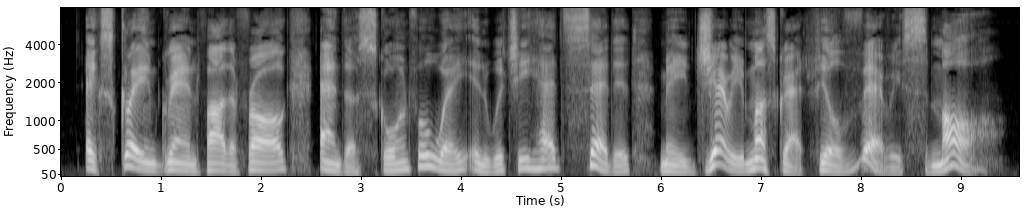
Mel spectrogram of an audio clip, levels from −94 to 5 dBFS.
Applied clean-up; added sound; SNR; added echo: none; none; none; none.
